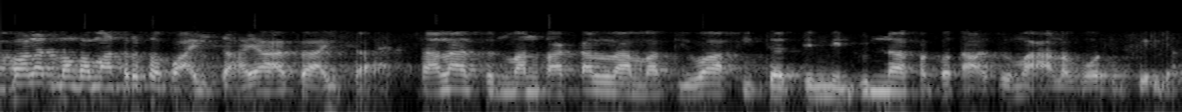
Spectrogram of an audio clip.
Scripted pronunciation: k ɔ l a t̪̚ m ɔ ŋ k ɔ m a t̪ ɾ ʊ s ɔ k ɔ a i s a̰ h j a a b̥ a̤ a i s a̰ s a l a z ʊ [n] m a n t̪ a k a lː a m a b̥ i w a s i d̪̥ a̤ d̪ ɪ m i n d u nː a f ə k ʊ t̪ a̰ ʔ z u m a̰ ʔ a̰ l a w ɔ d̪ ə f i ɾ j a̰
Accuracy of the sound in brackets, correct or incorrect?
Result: correct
